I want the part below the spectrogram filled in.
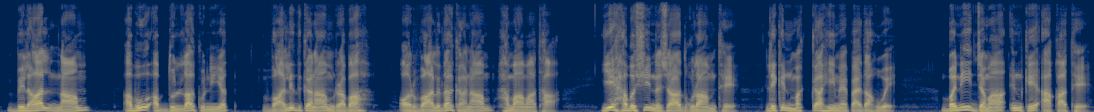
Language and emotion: Urdu, neutral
